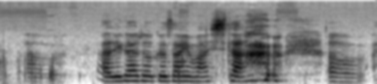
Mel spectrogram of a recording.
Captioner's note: woman in audience, in Japanese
